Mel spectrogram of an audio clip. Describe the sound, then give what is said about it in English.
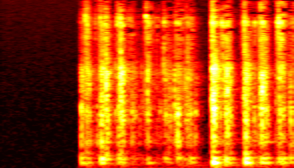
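A fully mechanical keyboard is typed on loudly after a moment of silence, giving a fast, dense clatter of key clicks that breaks briefly before the rapid typing resumes. “it is satisfyingly good to type on. I gotta say, it is really nice. Just fully mechanical, like clickety, clickety, clickety, click. And oh, hang on. You know what? Let's do a demo.”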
